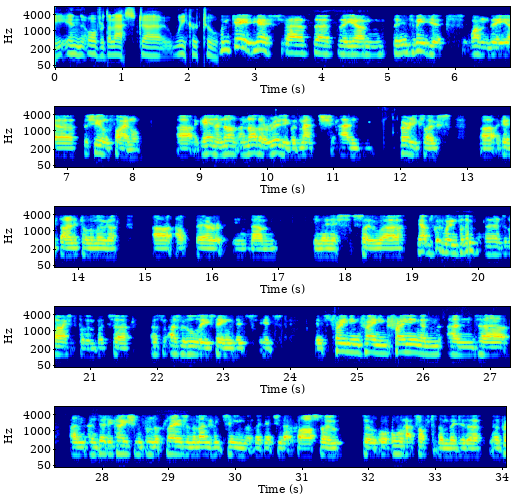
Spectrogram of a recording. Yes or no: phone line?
yes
